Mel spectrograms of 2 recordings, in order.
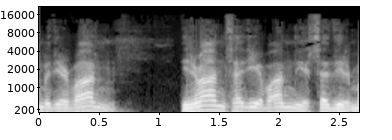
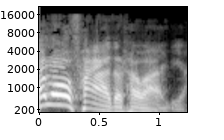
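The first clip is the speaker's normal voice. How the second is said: exaggerated, poorly done stage Irish accent. Mocking how Americans do the accent: exaggerated American-style Irish accent. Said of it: "The way Americans do it is always like".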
